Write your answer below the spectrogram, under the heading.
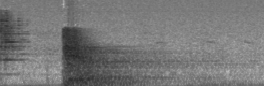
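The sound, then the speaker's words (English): A beer bottle dropping and glass breaking, as a sound effect in a space-travel video game. A sudden loud crash bursts out after a quiet lead-in, then rings down into a long, slowly fading tail. “Holy cow, you dropped your beer bottle on.”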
